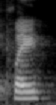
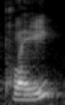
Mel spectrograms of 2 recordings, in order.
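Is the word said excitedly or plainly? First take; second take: plainly; excitedly. First: The word is said plainly, with flat pitch. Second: The word is said excitedly, with lively pitch. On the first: The cat is not interested. "if I just say play, it's like eh" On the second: The cat gets really excited. "we say it with a certain like pitch"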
